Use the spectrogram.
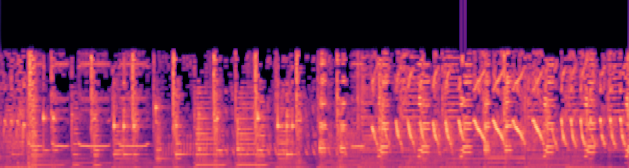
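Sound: bird chirping in background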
